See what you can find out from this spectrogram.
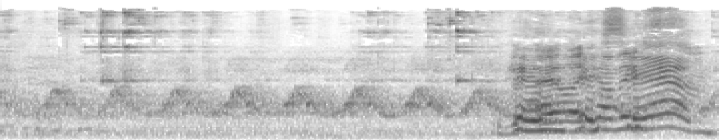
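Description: An ambulance siren wails in a steady, rapid up-and-down cycle, then a louder wavering voice-like howl joins in over the final second.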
